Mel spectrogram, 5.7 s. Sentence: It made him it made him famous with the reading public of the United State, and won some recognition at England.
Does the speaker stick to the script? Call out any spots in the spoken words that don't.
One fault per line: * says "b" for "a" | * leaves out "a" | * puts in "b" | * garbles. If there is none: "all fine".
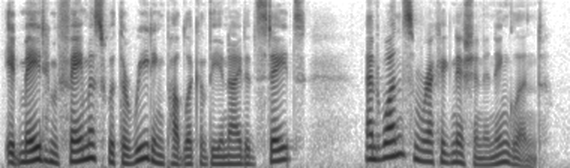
* leaves out "it made him"
* says "States" for "State"
* says "in" for "at"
